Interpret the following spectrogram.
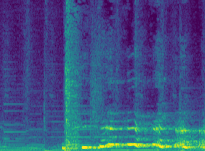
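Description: A person laughing, beginning suddenly about half a second in, over a steady background music bed.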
